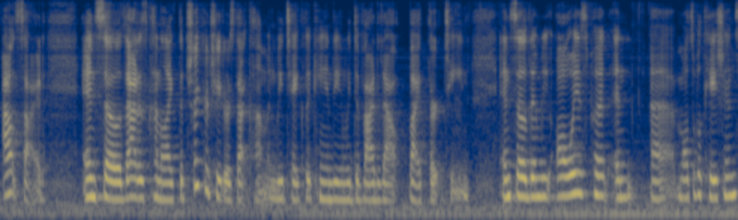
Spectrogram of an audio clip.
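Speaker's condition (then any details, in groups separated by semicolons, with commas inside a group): No condition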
